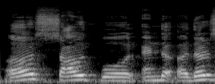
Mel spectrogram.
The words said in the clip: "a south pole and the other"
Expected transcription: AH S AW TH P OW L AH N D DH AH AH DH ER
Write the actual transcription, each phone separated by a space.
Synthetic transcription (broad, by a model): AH S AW T P OW L AH N D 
